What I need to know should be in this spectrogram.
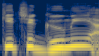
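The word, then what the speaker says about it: Gichigami: Lake Gichigumi? I'm saying it wrong. – That's right. – Gichigumi is what the natives called Superior.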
